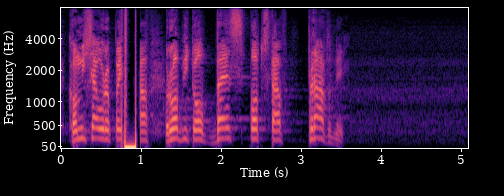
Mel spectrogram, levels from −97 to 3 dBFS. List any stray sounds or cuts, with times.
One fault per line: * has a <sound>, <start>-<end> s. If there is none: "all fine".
all fine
